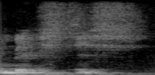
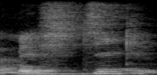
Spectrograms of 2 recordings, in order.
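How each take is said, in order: First: The word ends with a soft sh-like sound. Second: The word ends with a hard g sound. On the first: The speaker calls it right. "mais meshtish" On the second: The speaker calls it wrong. "donc pas meshtig"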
